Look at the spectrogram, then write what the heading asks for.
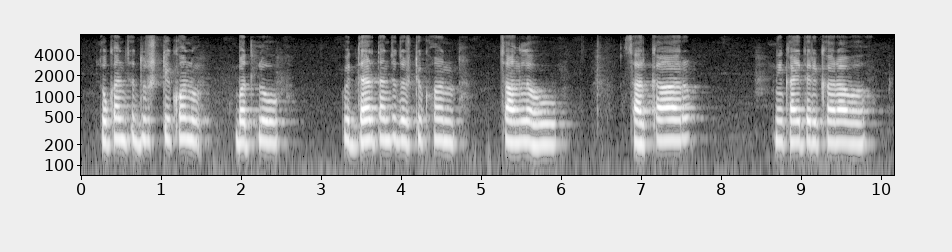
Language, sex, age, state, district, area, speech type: Marathi, male, 18-30, Maharashtra, Ahmednagar, rural, spontaneous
